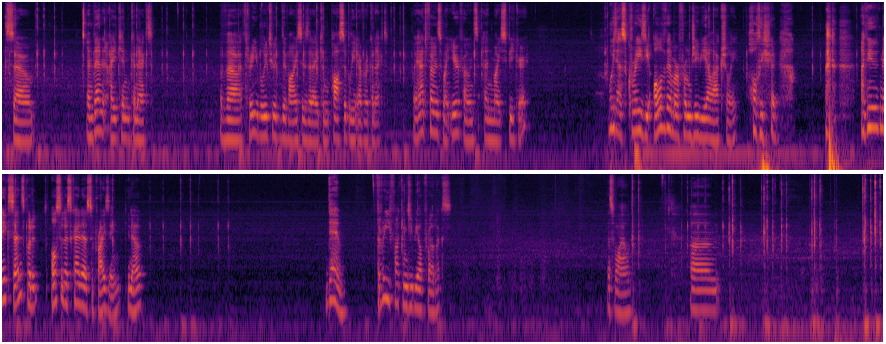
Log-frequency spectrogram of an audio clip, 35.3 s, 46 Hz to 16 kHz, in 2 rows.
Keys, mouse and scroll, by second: 0.1 alt+j, 0.7 alt+j, 1.0 alt+k, 1.6 alt+j, 2.1 alt+k, 2.3 alt+k, 2.6 alt+j, 2.7 alt+j, 2.9 alt+k, 3.2 alt+k, 3.5 alt+j, 3.7 alt+j, 4.0 alt+k, 4.2 alt+k, 4.7 alt+j, 5.0 alt+j, 5.2 alt+k, 5.5 alt+k, 5.7 alt+j, 5.9 alt+j, 6.3 alt+k, 6.5 alt+k, 7.0 alt+j, 7.3 alt+j, 7.8 alt+k, 8.0 alt+k, 8.7 alt+j, 9.4 alt+j, 14.1 alt+k, 14.3 alt+k, 14.8 alt+j, 15.1 alt+j, 15.6 alt+k, 16.2 alt+k, 16.9 alt+j, 17.2 alt+j, 17.9 alt+k, 18.1 alt+k, 18.6 alt+j, 18.9 alt+j, 19.6 alt+k, 19.8 alt+k, 20.4 alt+j, 20.7 alt+j, 21.2 alt+k, 21.4 alt+k, 21.8 alt+j, 22.0 alt+j, 30.2 Escape, 30.9-33.2 typing, 32.9 super+l, 33.9 ctrl+u.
